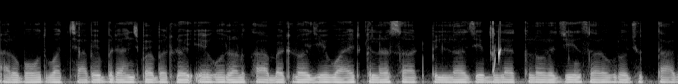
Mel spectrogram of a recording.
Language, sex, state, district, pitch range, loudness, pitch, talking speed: Angika, male, Bihar, Bhagalpur, 105-110 Hz, -17 LUFS, 105 Hz, 220 wpm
